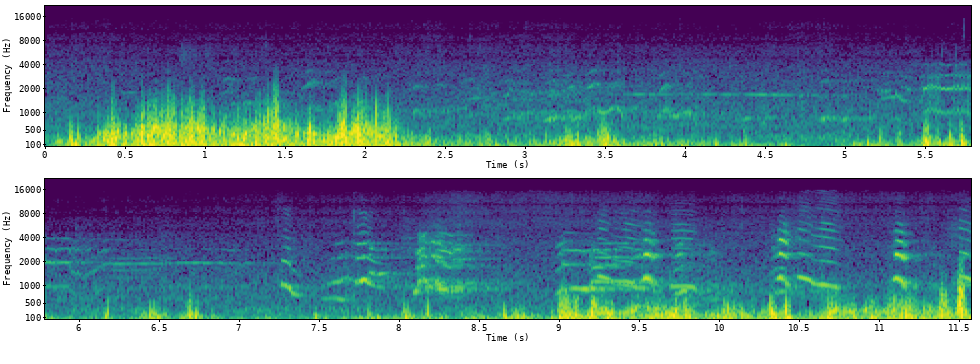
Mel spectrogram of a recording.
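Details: Black Trumpeter Swans talking to nearby New Guinea Singing Dogs, kept animals: after two seconds of low rumbling handling noise come bursts of short, nasal, trumpeting honks with rich overtones, rising and bending in quick clusters.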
